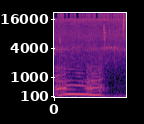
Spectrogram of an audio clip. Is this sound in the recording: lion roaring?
yes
